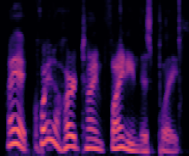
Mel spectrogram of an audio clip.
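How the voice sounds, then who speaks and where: Deep-voiced, lively, genial pastor. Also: female voice, fairly quick, slight background noise. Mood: cheerful. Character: genial, chatty, fussing church pastor. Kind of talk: radio drama acting.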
